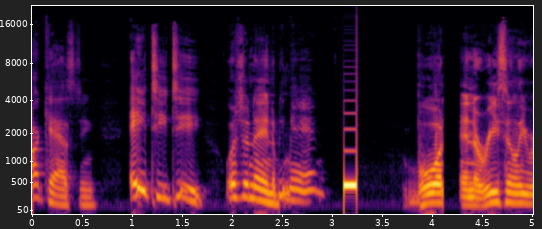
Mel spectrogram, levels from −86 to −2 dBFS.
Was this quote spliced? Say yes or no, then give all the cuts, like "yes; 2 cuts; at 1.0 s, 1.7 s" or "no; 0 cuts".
yes; 2 cuts; at 2.5 s, 4.1 s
